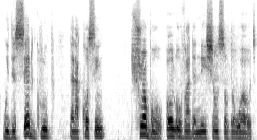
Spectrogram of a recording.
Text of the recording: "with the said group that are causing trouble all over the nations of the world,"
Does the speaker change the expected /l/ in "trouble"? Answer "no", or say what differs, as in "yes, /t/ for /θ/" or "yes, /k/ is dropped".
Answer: no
